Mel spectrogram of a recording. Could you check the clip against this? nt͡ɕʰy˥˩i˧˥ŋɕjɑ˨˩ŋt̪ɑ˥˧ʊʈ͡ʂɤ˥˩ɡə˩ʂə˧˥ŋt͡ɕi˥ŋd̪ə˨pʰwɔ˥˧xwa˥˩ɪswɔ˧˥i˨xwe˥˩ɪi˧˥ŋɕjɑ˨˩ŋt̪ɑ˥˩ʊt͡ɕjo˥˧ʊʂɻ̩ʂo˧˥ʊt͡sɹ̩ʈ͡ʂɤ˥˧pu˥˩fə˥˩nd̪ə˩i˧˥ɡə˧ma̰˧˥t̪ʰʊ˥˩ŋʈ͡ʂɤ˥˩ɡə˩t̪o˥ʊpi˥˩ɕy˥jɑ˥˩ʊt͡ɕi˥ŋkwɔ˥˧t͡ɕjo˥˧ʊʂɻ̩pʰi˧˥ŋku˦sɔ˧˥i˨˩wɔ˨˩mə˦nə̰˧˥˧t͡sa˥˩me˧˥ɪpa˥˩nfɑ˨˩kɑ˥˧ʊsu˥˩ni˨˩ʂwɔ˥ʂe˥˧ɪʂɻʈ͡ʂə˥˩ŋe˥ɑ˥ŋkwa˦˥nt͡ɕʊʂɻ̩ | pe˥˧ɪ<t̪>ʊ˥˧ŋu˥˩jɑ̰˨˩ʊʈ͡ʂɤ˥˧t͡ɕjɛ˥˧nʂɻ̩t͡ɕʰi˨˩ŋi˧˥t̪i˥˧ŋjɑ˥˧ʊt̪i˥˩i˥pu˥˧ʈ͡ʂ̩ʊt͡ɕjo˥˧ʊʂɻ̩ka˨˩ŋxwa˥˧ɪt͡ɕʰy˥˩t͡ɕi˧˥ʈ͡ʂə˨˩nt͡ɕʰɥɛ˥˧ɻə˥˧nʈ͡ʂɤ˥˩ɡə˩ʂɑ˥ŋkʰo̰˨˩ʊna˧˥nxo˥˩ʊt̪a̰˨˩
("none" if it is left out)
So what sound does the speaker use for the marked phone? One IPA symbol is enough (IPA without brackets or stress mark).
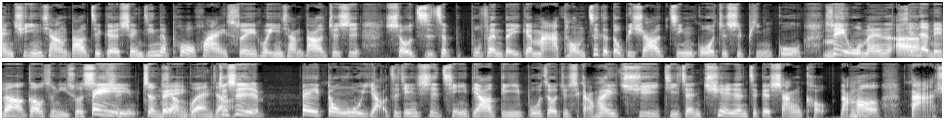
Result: t̪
